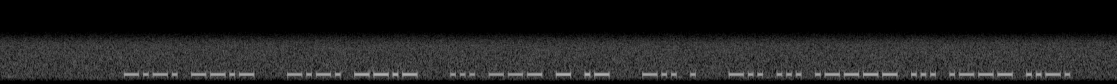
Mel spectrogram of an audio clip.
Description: Morse code, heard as a keyed tone, machine-sent, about 25 wpm, 470 Hz, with radio static. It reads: CQ CQ SOTA DE DS1SJF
